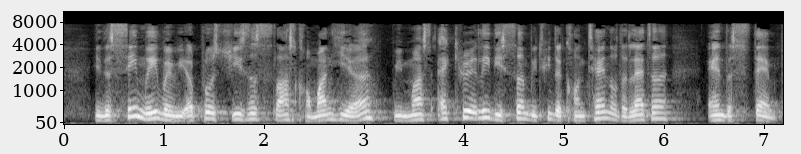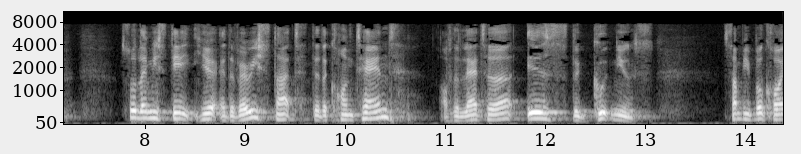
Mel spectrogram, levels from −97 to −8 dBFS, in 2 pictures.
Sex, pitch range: male, 130-180 Hz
